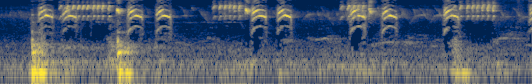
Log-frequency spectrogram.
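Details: Brown-throated sunbird singing a lure song to trigger song in other sunbirds: repeated bright, high-pitched chirps and quick trilled bursts in steady succession, with a few soft low knocks in the background.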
